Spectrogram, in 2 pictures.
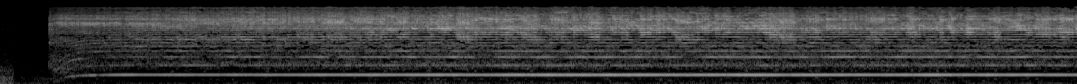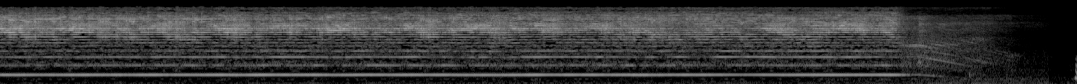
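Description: A small power drill bores into amber stone, a steady high-pitched whine held for about twenty seconds with a grinding edge before it winds down and stops, close and alone.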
